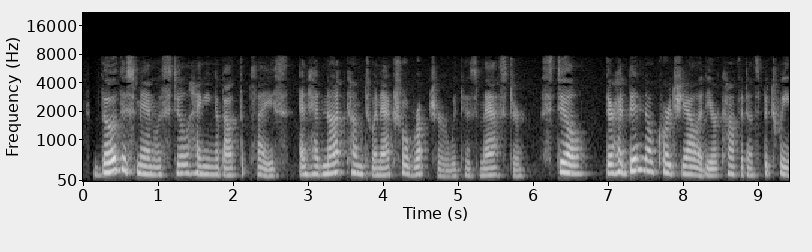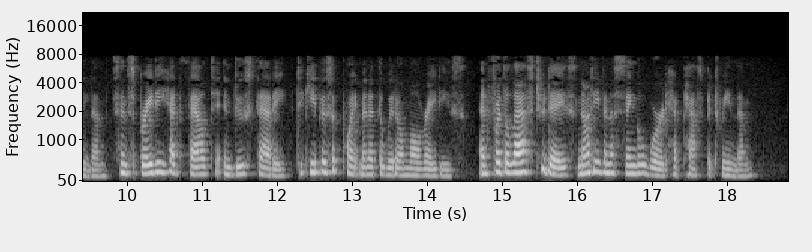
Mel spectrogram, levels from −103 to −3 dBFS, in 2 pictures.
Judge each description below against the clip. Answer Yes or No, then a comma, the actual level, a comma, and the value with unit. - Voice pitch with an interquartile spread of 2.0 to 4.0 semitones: No, average, 4.6 semitones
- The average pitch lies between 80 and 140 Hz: No, medium, 185 Hz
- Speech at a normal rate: Yes, average, 190 wpm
